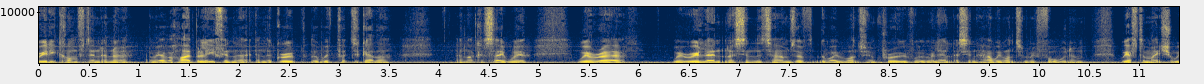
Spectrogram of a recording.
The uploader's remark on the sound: Spoke to the team in the world famous Adams Park Car Park before the Burton Game. Is broadcasted live on a Thursday Night on Wycombe Sound the multi-award winning local radio station for High Wycom.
